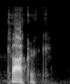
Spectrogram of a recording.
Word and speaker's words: Kokrak: It's real. K-O-K-R-A-K. Cockrick. Not a bad golfer.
